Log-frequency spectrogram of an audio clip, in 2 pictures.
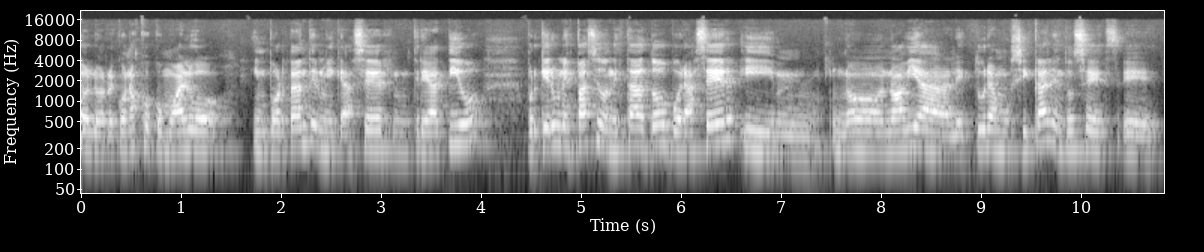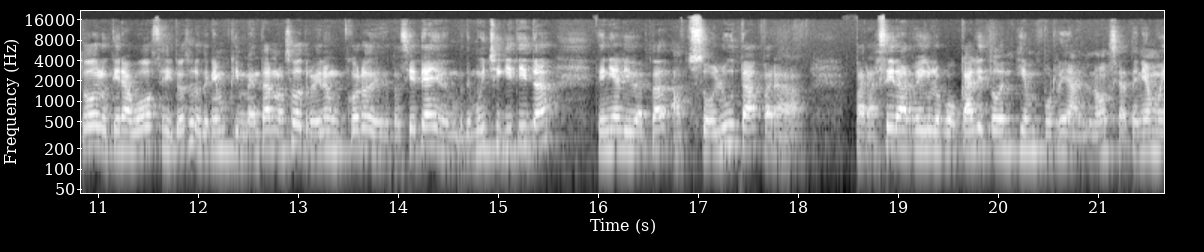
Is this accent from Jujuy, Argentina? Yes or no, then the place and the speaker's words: no; San Ramón de la Nueva Orán, Salta, Argentina; born there; yo nací en San Ramón de la Nueva Orán, en el interior de Salta, el interior del interior.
